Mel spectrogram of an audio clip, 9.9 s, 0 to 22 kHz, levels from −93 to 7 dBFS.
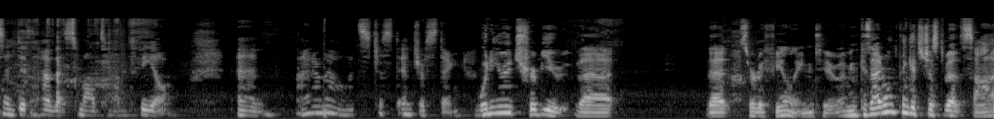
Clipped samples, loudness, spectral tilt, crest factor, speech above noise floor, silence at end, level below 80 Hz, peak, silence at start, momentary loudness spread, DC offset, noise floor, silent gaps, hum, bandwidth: under 0.1%; -30 LUFS; -4.5 dB/octave; 20 dB; 45 dB; 0 s; -78 dBFS; -10 dBFS; 0 s; 18 LU; under 0.1%; -74 dBFS; none; none; 12 kHz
